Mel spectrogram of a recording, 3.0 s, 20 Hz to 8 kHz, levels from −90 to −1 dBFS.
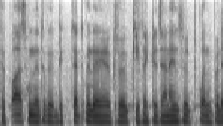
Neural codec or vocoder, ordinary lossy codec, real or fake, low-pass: codec, 16 kHz, 1 kbps, X-Codec, HuBERT features, trained on general audio; none; fake; none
